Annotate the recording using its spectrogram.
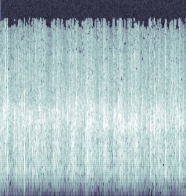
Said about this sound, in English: So can we give the Lord a round of applause this morning?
